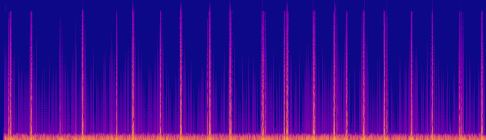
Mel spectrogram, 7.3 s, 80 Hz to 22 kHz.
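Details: Real heartbeat recording: steady paired normal heart sounds at about 80 beats a minute over a constant low hum.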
